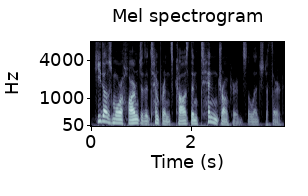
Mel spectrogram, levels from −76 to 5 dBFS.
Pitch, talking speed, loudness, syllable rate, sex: 100 Hz, 215 wpm, -18 LUFS, 5.6 syllables/s, male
